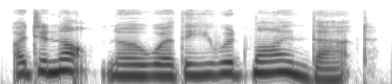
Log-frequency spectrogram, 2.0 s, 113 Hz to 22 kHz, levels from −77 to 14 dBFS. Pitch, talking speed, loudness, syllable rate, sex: 205 Hz, 275 wpm, -15 LUFS, 5.7 syllables/s, female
